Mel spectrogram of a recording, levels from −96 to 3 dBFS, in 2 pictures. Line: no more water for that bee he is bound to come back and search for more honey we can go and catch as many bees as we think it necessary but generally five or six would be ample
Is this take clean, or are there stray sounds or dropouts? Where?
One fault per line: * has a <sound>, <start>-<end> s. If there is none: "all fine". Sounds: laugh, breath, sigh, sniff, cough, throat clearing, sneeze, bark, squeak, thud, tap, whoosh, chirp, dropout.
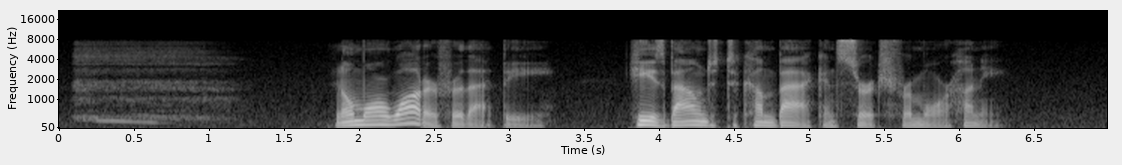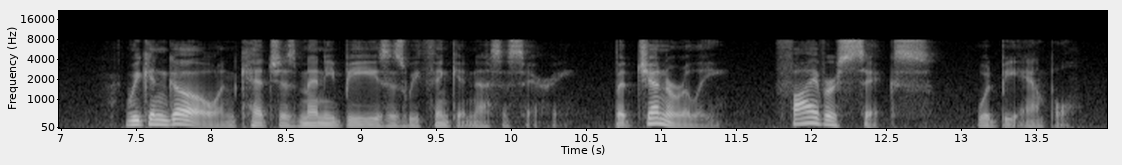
* has a sigh, 0.1-1.3 s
